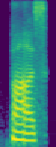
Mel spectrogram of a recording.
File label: "pas", Indian; Dictionary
